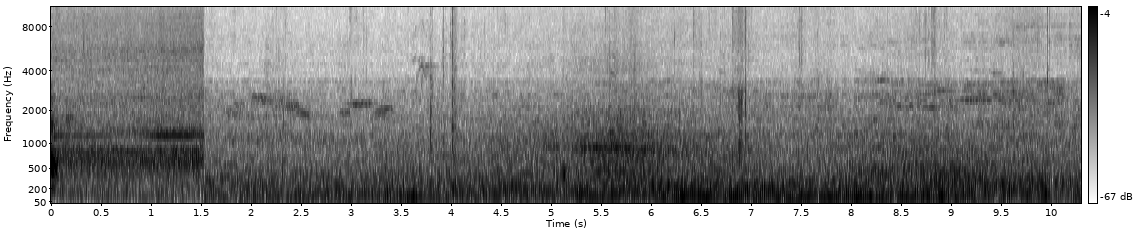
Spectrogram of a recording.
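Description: Audi R8's 4.2 V8 on its stock exhaust, idling with a low, steady hum, with a few faint clicks.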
